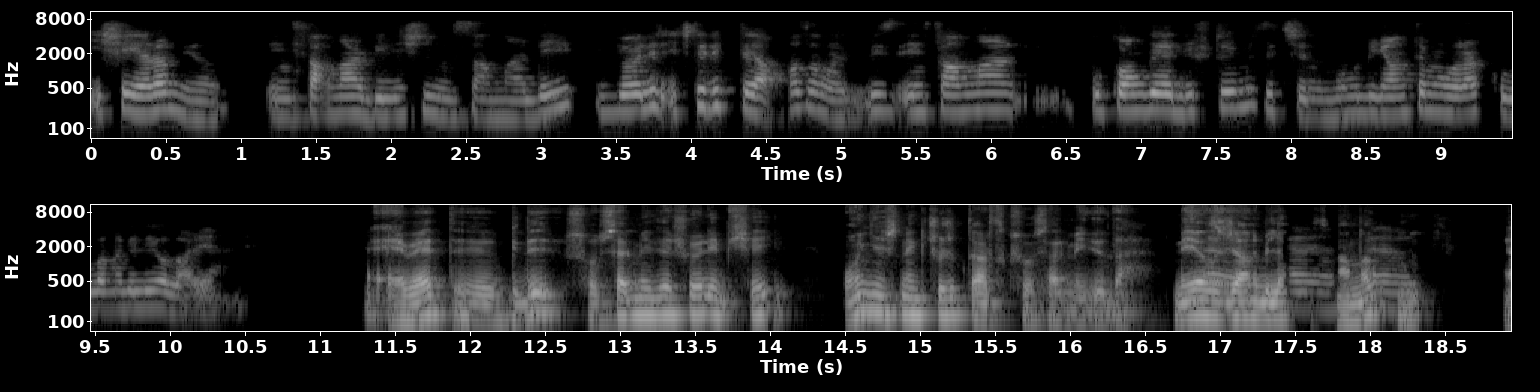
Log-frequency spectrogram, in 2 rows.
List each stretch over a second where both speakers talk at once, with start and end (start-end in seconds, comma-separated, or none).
16.9-18.3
